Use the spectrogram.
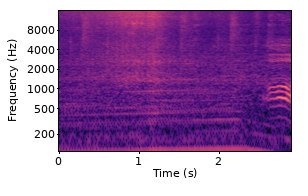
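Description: A Peugeot 205 hatchback's small front-wheel-drive petrol engine runs close and loud, holding a steady drone before a brief rise in revs near the end.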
